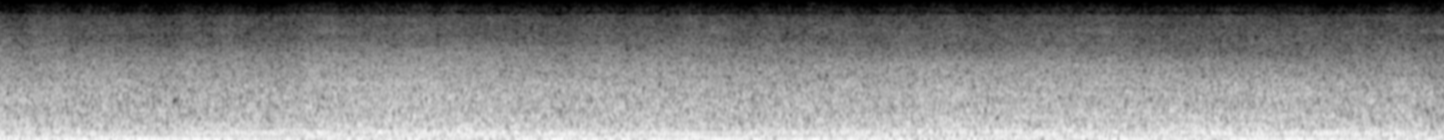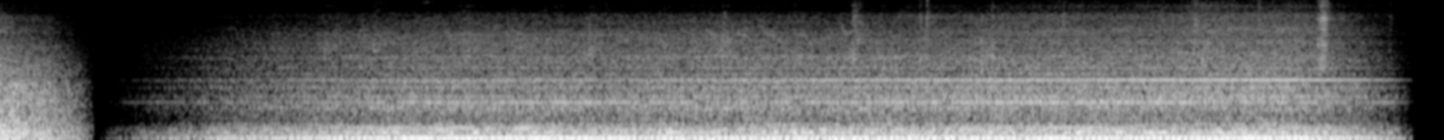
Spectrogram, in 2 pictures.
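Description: Passenger ferry's engines running with a strong low hum under wind and water rush on the open deck. About halfway through it cuts off abruptly, and a steadier engine hum with a few faint high steady whines takes over.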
